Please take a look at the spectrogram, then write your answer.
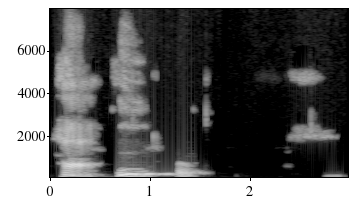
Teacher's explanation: karena di akhir ayat dia menjadi ha dari pangkal tenggorokan.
